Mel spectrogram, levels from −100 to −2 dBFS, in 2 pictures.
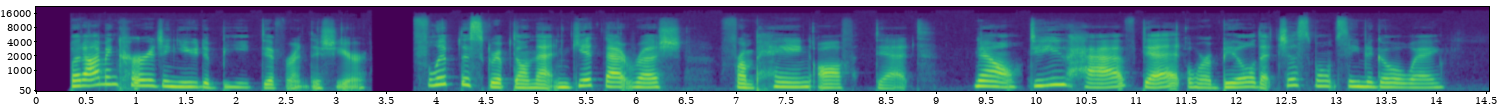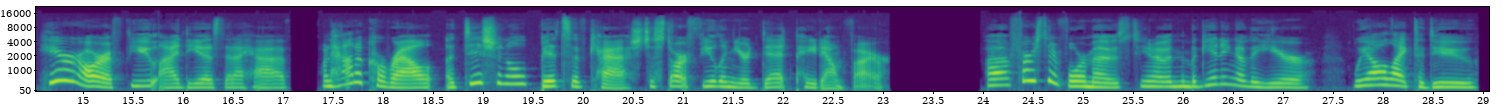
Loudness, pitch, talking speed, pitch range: -19 LUFS, 220 Hz, 160 wpm, 190-260 Hz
